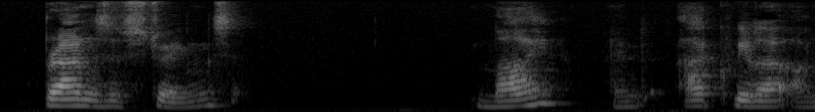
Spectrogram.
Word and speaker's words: Aquila: the top selling brand, excellent strings, Aquila, or Aquila as it should be pronounced. Not Aquila. Never, ever, ever, ever pronounced Aquila. It's an Italian name, and it's Aquila.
